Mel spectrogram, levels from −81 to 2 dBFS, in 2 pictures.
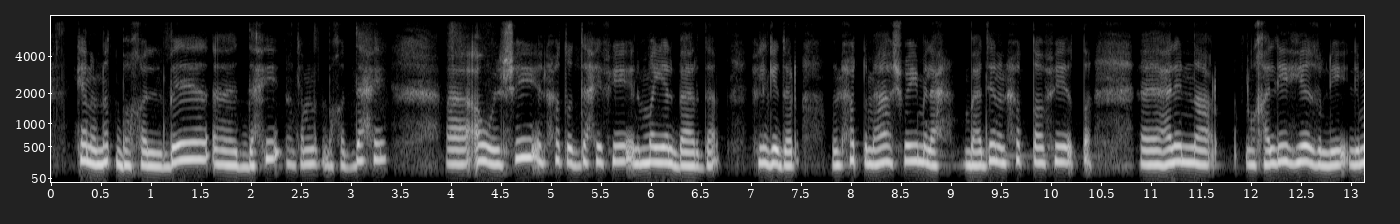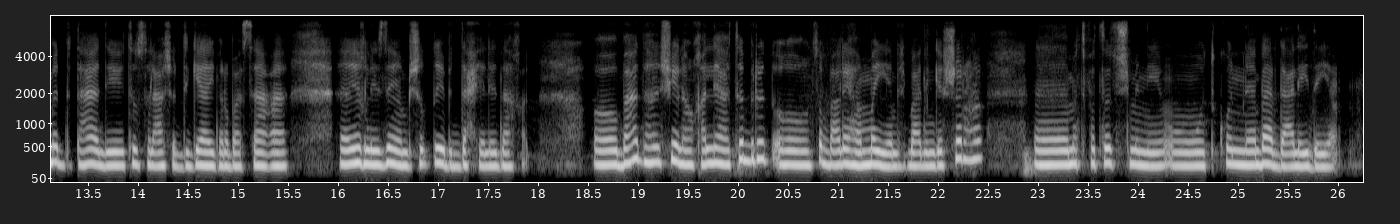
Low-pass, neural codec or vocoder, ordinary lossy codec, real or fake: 7.2 kHz; none; none; real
